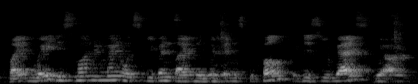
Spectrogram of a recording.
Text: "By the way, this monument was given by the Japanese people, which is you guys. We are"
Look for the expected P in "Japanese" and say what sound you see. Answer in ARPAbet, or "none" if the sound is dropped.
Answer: F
